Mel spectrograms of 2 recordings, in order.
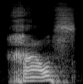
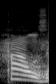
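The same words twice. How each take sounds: First: "Haus" begun as "raus", rasped in the throat; guttural R. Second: "Haus" with a light breathed H; clean H. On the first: Teacher contrasting house and out, guttural R. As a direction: scrape the first sound of "Haus". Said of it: "ele é gutural". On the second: Teacher contrasting house and out, clean H. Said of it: "H, um R limpo". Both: Shown as a demonstration.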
